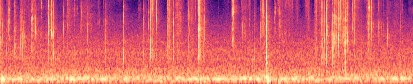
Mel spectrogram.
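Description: Foil trading-card pack wrappers crinkling as they are handled and cut open with scissors: a scattering of short, sharp crackles and snips.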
